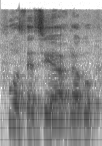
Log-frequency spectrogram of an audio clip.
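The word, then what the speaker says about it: υἱοθεσία: 헬라어로 보니까 이거 갖다 어떻게 읽냐면은 후오테시아라고 발음을 합니다. 이제 오늘 제가 오늘을 한 2개만 하겠습니다. 죄송합니다. 제가 아는 거를 잘하는 것이 아니라 꼭 필요해서 제가 좀 하는 겁니다. 후오테시아라고 말할 때 이제 그 양자됐다라고 하는 걸 말하죠.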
